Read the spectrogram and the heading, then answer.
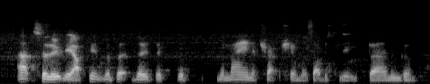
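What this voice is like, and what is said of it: Birmingham English accent. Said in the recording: “you're a Birmingham boy ... You can tell by the uh, the accent.”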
